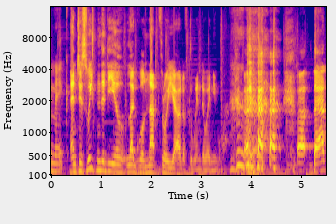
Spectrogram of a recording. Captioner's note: laughter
